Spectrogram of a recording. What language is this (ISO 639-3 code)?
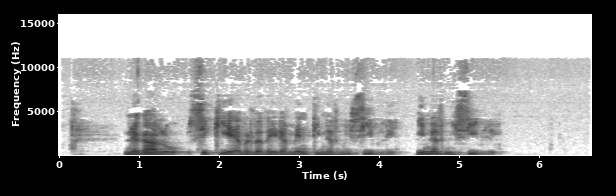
glg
